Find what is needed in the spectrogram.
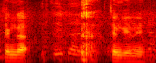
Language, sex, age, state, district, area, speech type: Punjabi, male, 60+, Punjab, Pathankot, urban, spontaneous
